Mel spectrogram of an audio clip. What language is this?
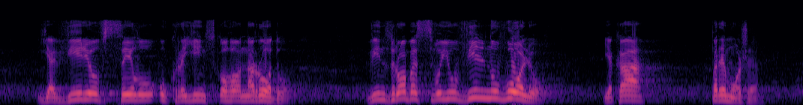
Ukrainian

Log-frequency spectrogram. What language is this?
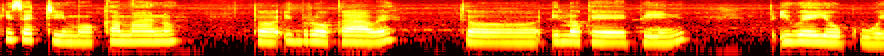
Luo (Kenya and Tanzania)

